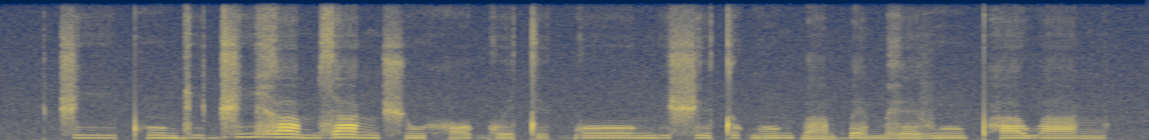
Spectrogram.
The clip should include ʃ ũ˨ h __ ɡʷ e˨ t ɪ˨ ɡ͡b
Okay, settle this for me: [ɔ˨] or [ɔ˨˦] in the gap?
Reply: ɔ˨˦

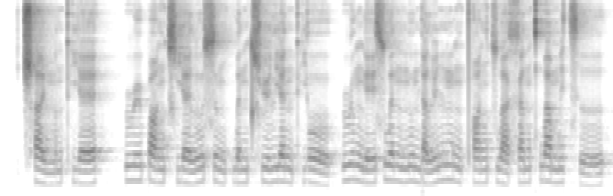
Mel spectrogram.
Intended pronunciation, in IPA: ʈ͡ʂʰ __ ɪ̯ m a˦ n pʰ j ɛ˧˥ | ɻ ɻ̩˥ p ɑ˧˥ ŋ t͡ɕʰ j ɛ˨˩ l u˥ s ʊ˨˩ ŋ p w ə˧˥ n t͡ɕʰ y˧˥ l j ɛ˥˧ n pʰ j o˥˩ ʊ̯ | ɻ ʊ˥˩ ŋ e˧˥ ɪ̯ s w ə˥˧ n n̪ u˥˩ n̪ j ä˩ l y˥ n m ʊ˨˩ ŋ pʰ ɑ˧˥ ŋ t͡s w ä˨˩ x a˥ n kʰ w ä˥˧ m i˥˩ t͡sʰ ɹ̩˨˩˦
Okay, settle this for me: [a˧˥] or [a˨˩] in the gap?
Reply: a˨˩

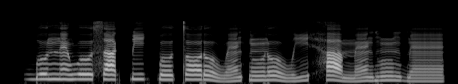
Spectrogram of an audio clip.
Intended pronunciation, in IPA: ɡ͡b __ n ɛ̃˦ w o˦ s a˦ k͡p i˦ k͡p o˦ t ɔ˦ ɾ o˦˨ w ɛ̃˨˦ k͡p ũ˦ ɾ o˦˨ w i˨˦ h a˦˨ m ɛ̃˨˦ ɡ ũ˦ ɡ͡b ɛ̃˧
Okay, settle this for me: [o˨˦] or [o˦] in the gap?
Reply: o˦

